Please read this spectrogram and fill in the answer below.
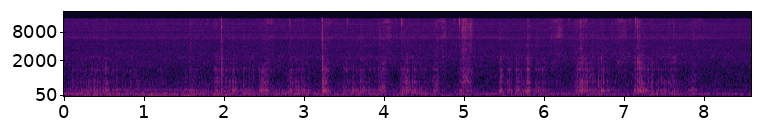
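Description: Faint scratching of a fine pen on a paper swatch card as a word is hand-lettered in cursive, in short irregular strokes.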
